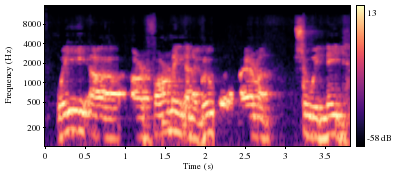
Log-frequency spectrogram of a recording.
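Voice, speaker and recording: A man with a Northern Irish accent, fairly high in pitch, at a moderate pace with fairly even intonation, amid noticeable background noise. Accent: Northern Irish (Ulster). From Northern Ireland, north coast (County Antrim). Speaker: farmers' union president. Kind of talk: committee evidence session.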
